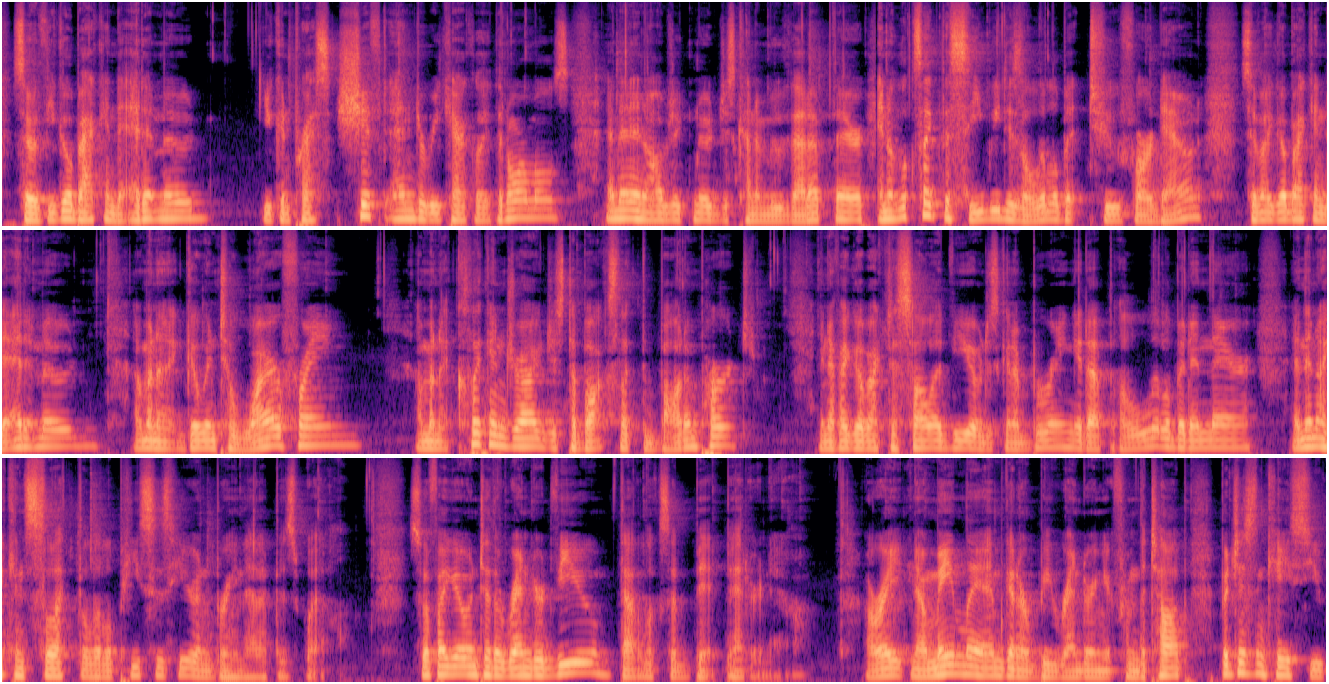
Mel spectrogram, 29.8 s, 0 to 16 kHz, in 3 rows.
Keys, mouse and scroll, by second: 0.6-1.1 shift+scroll up 1, 3.2 shift+middle click, 3.4 shift+scroll, 4.2 typing, 5.4 drag, 5.9 typing, 6.3-6.8 drag, 7.0 middle click, 7.2 middle drag, 7.7-8.5 middle drag, 8.6 middle click, 8.9 Tab, 9.2 scroll down 2, 10.6-12.1 typing, 12.4 middle click, 13.3-15.1 drag, 15.1 middle click, 16.0-17.8 scroll up 1, 16.0-16.4 typing, 16.1-17.8 middle drag, 17.8-18.7 typing, 18.5-20.0 drag, 19.9-22.4 typing, 21.3 click, 21.5 scroll down 1, 23.8-24.5 scroll up 1, 23.9-24.5 middle drag, 24.5 scroll down 1, 24.8-25.2 middle drag, 25.1 scroll down 1, 25.4 middle drag, 25.8 shift+middle drag, 26.6 middle drag, 26.9-27.2 middle drag, 27.2-28.8 scroll up 1, 27.3 shift+middle drag, 27.5 shift+middle drag, 27.9-28.4 middle drag, 28.8 middle drag, 29.2-29.8 middle drag, 29.2-29.8 scroll up 1.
